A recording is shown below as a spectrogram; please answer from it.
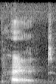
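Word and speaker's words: PACS: which pronoun is is pronounced something very similar to pack which is p a CS so and pack what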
